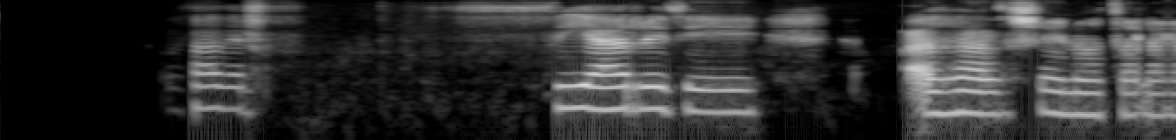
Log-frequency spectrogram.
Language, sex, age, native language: Icelandic, female, 11, Icelandic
